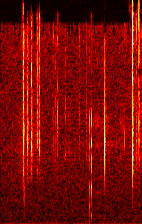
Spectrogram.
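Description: Faint computer keyboard keystrokes: a handful of scattered, irregular clicks, one sharper than the rest about a second and a half in.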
